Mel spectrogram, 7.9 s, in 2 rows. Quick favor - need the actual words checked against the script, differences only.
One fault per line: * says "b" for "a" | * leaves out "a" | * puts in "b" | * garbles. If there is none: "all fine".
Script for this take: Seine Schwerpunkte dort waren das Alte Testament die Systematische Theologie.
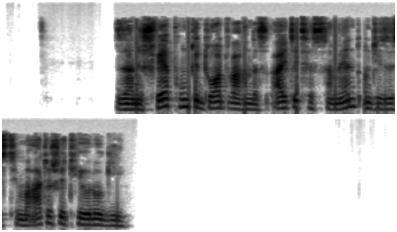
* puts in "und"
